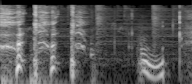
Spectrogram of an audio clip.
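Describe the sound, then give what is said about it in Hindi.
Coughing from someone choking on a mouthful of food stuck in the throat: a few harsh, abrupt coughs in quick succession, followed by a strained, throaty voiced sound. “वो निवाला जो उसके मुंह में था गले में ही अटक गया। खांसने लगा”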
